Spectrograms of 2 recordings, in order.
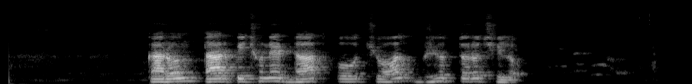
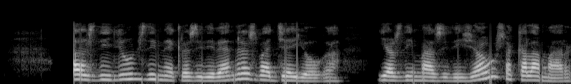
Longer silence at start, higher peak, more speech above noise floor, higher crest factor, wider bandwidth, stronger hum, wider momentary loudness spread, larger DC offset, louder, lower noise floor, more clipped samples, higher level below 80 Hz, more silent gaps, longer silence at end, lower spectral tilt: first, 1.5 s vs 0.75 s; about the same, -2 dBFS vs -2 dBFS; first, 46 dB vs 34 dB; about the same, 22 dB vs 18 dB; first, 11 kHz vs 7.6 kHz; neither; first, 16 LU vs 5 LU; neither; about the same, -22 LUFS vs -20 LUFS; first, -67 dBFS vs -53 dBFS; neither; second, -68 dBFS vs -56 dBFS; neither; first, 1.75 s vs 0 s; about the same, -7 dB/octave vs -6 dB/octave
